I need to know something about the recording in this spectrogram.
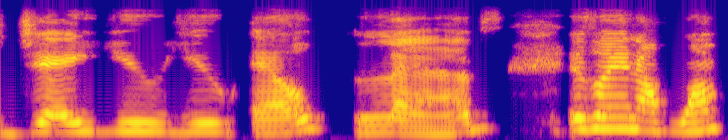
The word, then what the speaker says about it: Juul: October 15th, Juul Labs, believe that's how you say it, it's Juul Labs, is laying off one person at 947 Illinois Street, Unit 108 in San Francisco.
